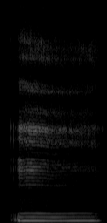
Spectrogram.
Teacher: 一 is high and long and flat. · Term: first tone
